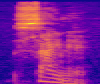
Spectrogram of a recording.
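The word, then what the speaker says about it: cygnet: black signate now actually had to Google Signet which is a young swan I think it's pronounce sign it well anyway it's the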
